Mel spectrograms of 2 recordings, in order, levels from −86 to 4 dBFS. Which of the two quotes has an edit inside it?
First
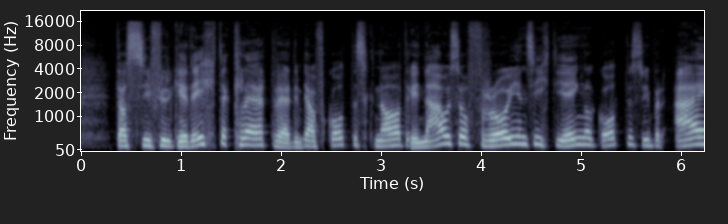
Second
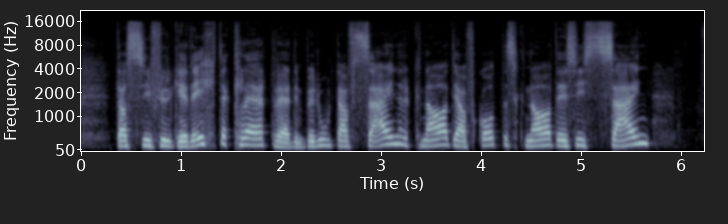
first; 2 cuts; at 2.2 s, 3.2 s

